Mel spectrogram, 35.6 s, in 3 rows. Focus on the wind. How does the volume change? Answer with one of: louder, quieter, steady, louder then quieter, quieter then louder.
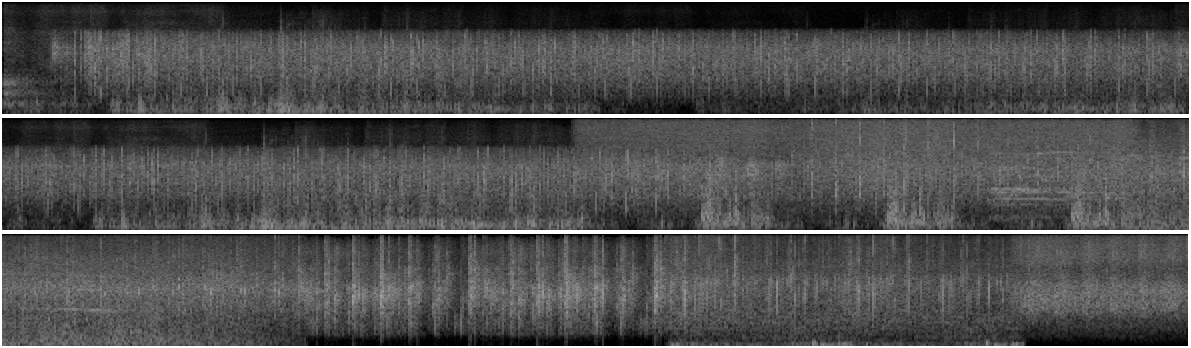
quieter then louder.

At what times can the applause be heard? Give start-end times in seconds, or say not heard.
0.0-35.5.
